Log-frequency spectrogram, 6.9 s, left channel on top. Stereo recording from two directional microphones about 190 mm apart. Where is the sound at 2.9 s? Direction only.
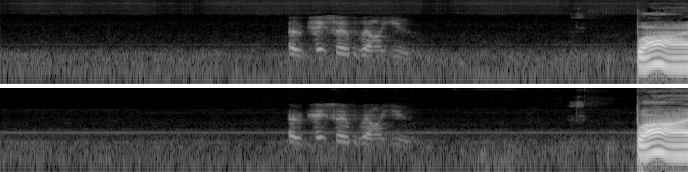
30° left (ahead or behind).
